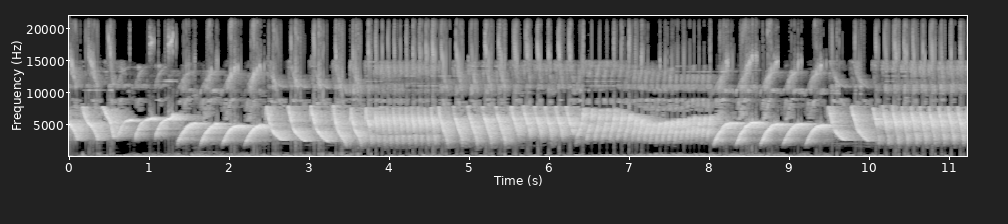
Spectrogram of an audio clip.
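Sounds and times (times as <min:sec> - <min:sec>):
canary singing a rolling trill: 0:00.0 - 0:11.2.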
